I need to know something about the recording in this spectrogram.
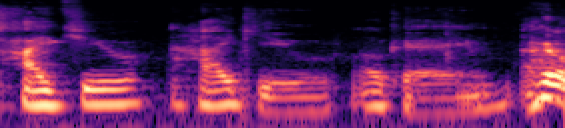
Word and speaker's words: Haikyuu: I don't even know how to pronounce that one. Hakiyu? No, they use it right. Pretty sure it's Haikyuu.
